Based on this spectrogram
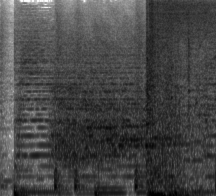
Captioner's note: skidding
